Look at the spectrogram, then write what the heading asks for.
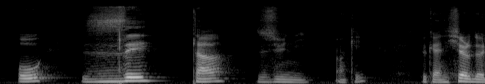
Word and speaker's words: aux États-Unis: Because even though this word by itself is pronounced O, I can hear there's a X because of the liaison I'm doing with États-Unis. I say aux États-Unis.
